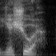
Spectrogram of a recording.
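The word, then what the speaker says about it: ישוע: Y en hebreo Jesús se pronuncia o se escribe Yeshua o Yeshua Amasiaj, que significa Jesús, el Mesías.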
